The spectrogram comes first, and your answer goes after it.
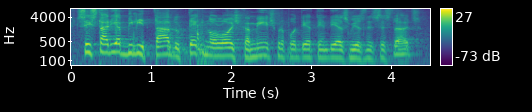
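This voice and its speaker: A man's voice: fairly high pitch, brisk. A man hosting a casual interview, asking probing questions with hesitant restarts. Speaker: host, interviewer.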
